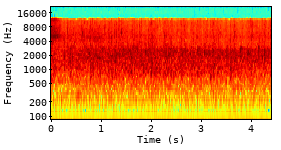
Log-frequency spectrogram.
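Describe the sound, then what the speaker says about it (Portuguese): A church congregation claps together in loud, dense, sustained applause that fills the whole stretch evenly. "Você pode aplaudir o que o Senhor está fazendo entre nós?"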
